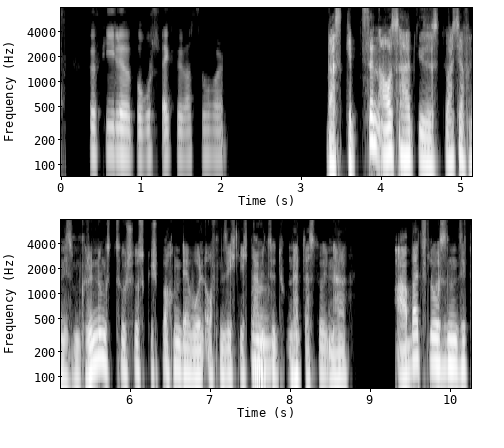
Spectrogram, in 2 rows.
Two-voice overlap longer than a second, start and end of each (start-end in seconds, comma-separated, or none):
none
